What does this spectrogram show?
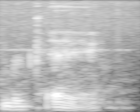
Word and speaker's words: Bucket: She always insisted on it being pronounced bouquet. Or something like that.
